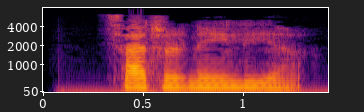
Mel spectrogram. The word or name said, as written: saturnalia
